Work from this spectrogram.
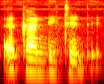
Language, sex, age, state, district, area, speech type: Malayalam, female, 30-45, Kerala, Kannur, rural, spontaneous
